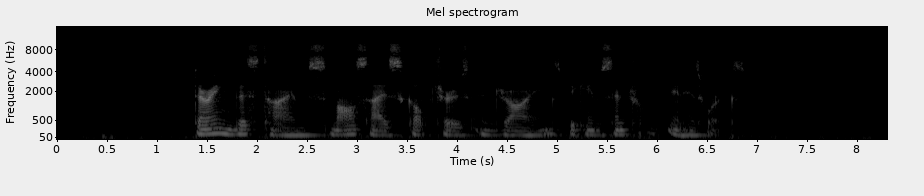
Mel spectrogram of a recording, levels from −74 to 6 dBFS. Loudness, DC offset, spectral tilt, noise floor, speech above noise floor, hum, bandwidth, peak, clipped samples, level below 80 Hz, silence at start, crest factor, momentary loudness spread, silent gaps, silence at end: -50 LUFS; under 0.1%; -3 dB/octave; -79 dBFS; 28 dB; none; 11.5 kHz; -28 dBFS; under 0.1%; -70 dBFS; 0.45 s; 24 dB; 14 LU; none; 1.4 s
